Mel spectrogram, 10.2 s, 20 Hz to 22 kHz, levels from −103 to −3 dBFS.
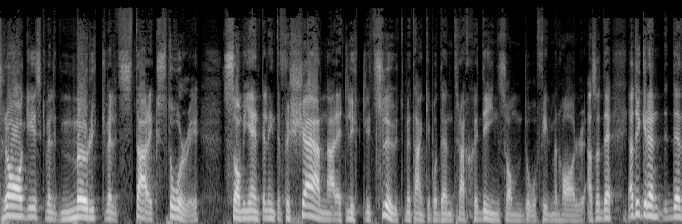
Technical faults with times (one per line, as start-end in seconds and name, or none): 2.13-2.19 short concealed packet loss
4.89-4.93 short concealed packet loss
7.85-7.89 short concealed packet loss
8.67-8.70 short concealed packet loss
